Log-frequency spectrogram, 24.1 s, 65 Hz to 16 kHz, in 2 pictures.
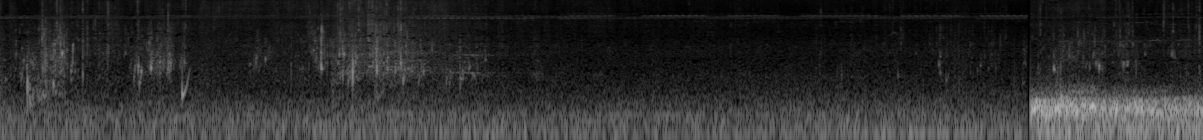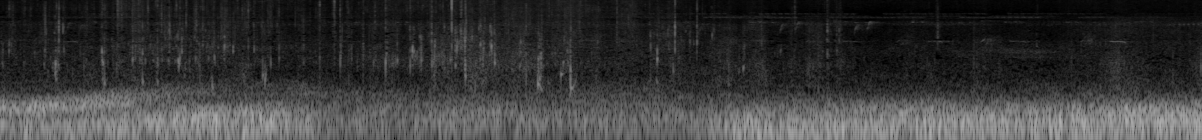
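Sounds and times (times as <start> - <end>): dog splashing in water: 0.0 - 4.9, 9.3 - 19.5
loud low rumbling: 10.2 - 17.1, 17.9 - 24.0.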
